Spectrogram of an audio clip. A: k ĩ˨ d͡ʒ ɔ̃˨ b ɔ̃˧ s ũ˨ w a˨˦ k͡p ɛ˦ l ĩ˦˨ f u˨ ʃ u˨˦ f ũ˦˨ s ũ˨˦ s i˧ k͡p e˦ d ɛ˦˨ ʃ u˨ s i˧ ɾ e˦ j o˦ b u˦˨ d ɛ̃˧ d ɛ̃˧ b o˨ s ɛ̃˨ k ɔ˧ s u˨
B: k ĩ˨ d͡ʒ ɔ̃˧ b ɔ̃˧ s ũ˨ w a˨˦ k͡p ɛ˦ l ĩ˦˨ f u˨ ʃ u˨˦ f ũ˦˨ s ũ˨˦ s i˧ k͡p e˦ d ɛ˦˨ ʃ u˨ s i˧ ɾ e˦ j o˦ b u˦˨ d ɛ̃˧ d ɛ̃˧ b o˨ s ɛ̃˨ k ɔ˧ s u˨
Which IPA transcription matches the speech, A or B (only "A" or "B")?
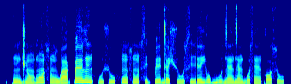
A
